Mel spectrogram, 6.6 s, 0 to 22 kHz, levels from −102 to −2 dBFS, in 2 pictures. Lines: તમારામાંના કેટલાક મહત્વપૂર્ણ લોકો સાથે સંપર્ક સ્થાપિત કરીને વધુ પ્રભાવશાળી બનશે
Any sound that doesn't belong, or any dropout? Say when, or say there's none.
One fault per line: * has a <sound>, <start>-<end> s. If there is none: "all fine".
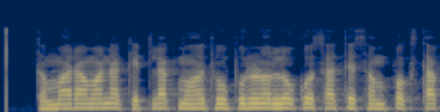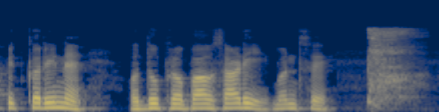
* has a cough, 6.0-6.5 s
